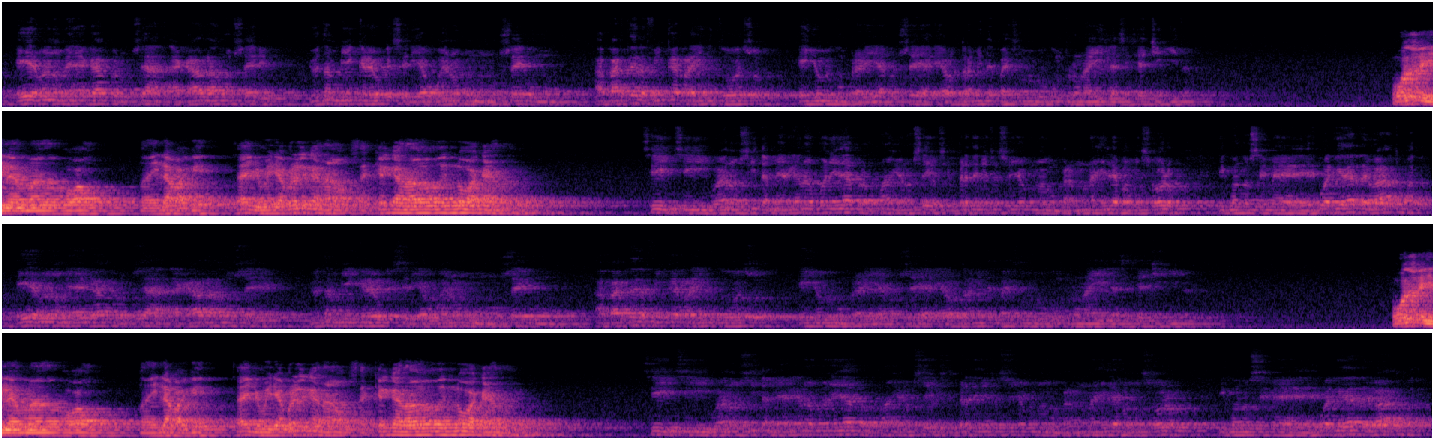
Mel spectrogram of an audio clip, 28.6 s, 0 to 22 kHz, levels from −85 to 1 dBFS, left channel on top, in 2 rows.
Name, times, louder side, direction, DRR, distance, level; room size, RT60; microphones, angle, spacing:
voice 1, 0.1-2.7 3.1-5.6 5.9-7.7 8.0-11.9 20.7-26.1 26.5-28.4, left 2 dB, 45° left, -1 dB, 1.5 m, -39 dB
voice 2, 13.9-15.3 15.7-16.3 16.7-19.5, equal, 30° right, 0 dB, 1.3 m, -25 dB
13.5 x 8.7 x 3.0 m, 2.2 s
head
